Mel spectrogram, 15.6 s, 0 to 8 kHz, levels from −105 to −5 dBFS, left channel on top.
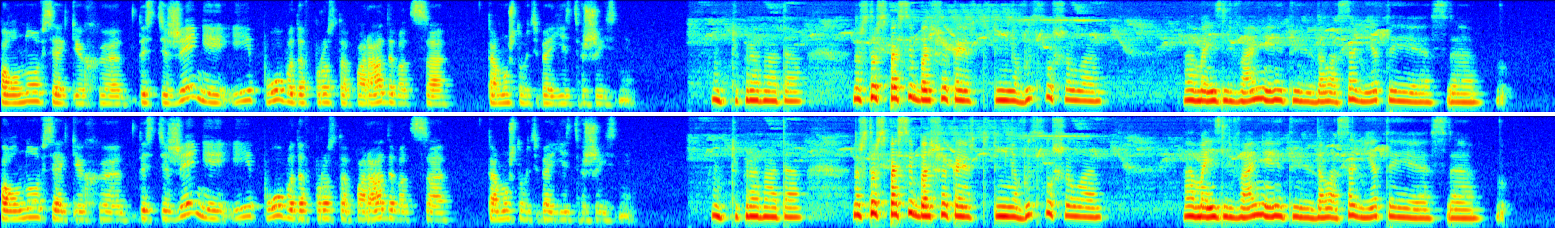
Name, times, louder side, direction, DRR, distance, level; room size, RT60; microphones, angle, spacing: voice 1, 0.0-4.4 4.9-6.3, right 1 dB, 25° left, 1.4 m, -31 dB
sound 1, 6.9-13.9, left 1 dB, 10° left, 1.2 m, -41 dB
voice 2, 7.1-11.0 11.8-15.0, right 2 dB, 25° right, 0.4 m, -23 dB
2.9 x 2.8 x 3.0 m
head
